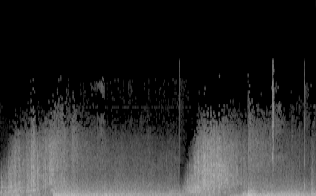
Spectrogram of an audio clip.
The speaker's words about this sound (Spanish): Las bombas y las ráfagas de disparos forman parte del día a día en distintas zonas del país, sobre todo en el Donbass, uno de los principales escenarios en el que están centrando la mayoría de los ataques en la región de Donetsk.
